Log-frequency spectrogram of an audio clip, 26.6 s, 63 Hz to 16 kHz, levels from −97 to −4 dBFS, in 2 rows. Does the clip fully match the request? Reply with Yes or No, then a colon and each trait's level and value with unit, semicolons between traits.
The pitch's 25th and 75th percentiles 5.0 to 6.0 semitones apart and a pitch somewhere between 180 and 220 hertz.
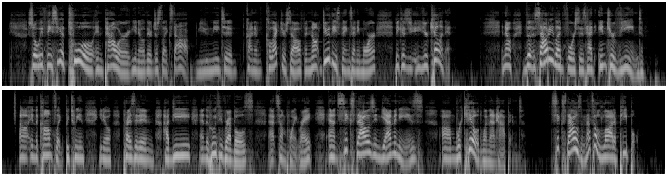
Yes: wide, 5.5 semitones; high, 190 Hz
